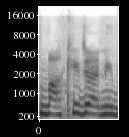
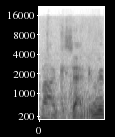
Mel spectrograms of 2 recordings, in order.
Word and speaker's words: Makhijani: have Miss vidushi makani am I pronouncing your name correctly ma'am yeah it's makani though makani vidushi makani and she is a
